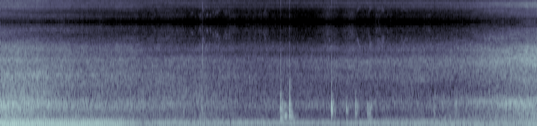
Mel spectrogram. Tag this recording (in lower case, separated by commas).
car, vehicle, tools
